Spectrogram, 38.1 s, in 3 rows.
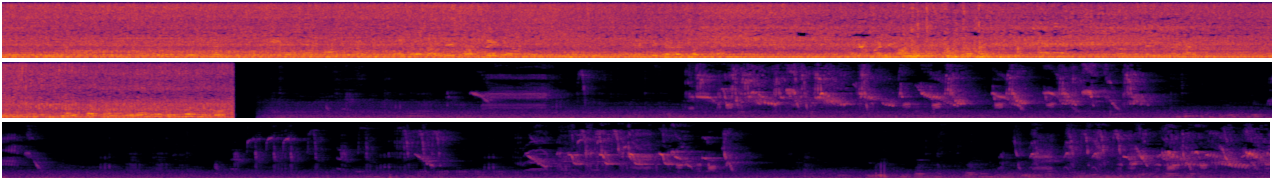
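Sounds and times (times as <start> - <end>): small birds chirping: 16.0 - 18.8, 19.4 - 33.1, 34.1 - 38.0.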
